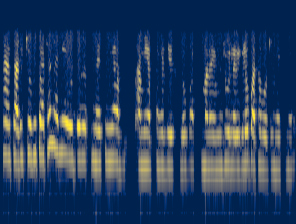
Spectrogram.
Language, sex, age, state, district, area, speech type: Bengali, female, 18-30, West Bengal, Uttar Dinajpur, rural, conversation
